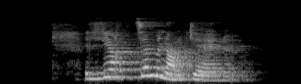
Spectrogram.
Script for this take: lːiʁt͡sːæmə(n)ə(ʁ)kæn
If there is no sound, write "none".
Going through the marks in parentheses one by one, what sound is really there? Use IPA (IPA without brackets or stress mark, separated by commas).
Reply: n, ʁ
